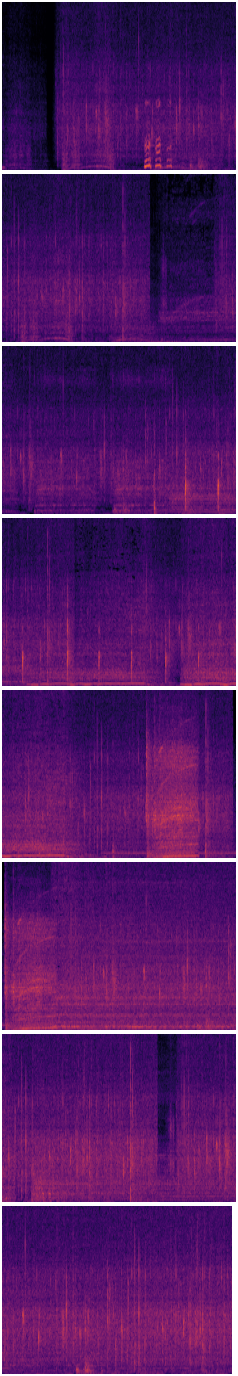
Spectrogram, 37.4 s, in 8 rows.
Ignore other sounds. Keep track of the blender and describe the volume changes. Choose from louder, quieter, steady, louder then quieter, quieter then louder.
louder then quieter.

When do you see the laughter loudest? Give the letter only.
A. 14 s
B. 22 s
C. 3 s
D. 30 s
C.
